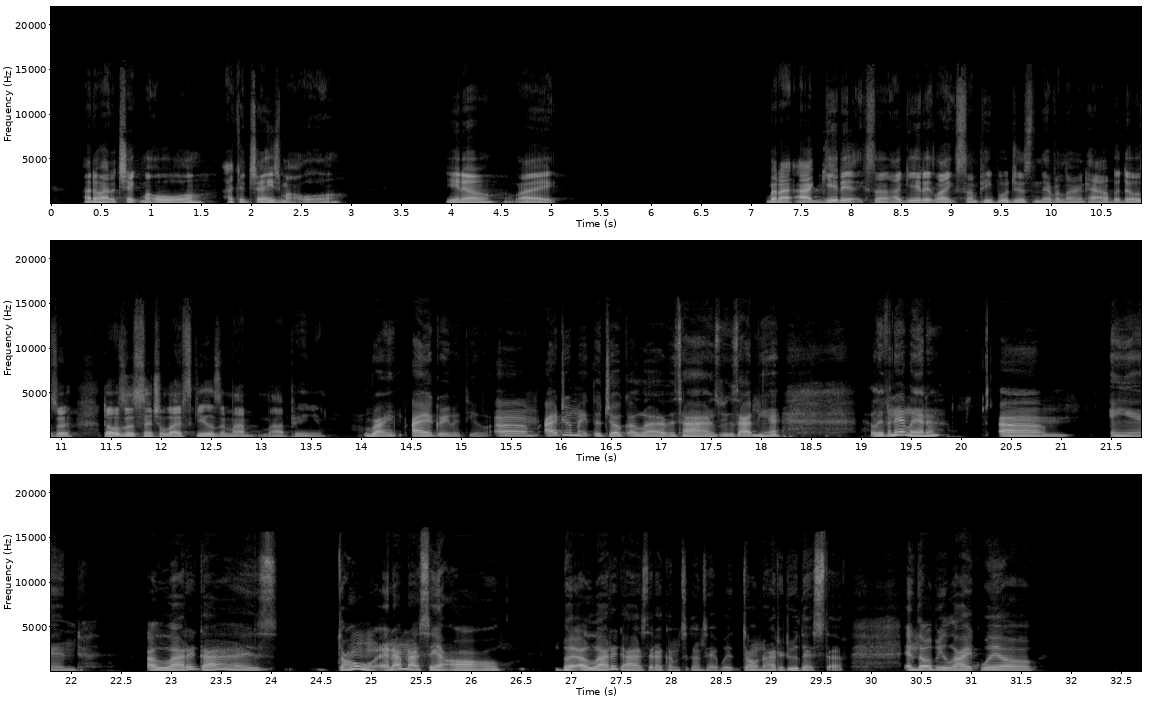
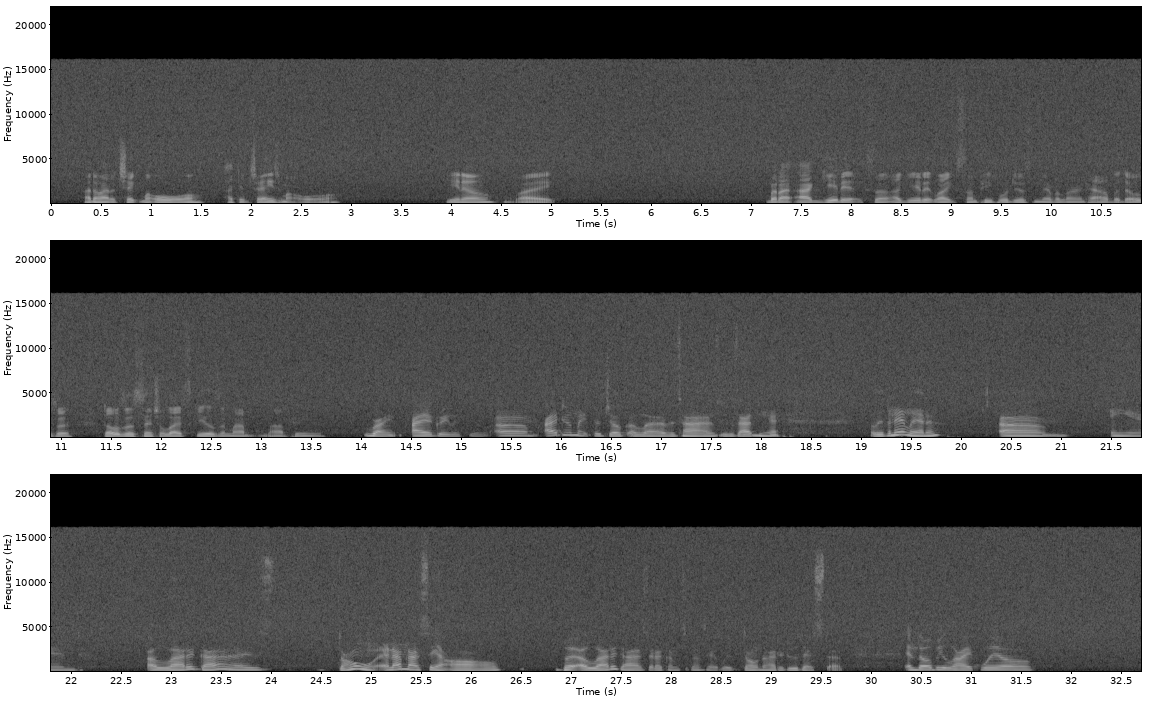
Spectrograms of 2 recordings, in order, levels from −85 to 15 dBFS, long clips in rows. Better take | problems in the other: first | hiss; loud; throughout; 6 dB below the speech

